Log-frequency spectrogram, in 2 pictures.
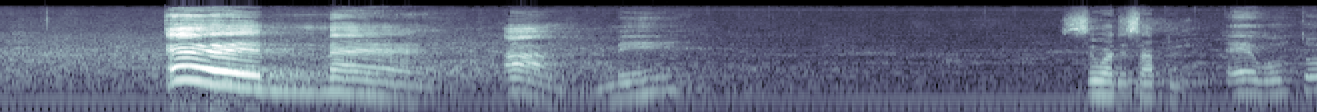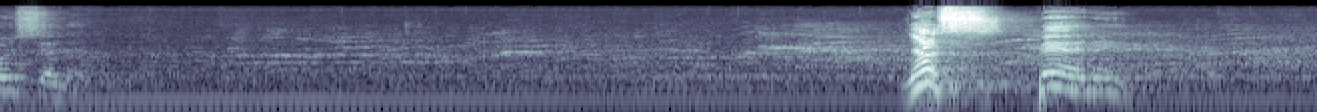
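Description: A man shouts prayers fervently through a loudspeaker in a large echoing hall.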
